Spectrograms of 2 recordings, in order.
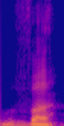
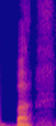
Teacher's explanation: your lips don't touch, and you have some kind of friction in the air as you make the sound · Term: fricative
